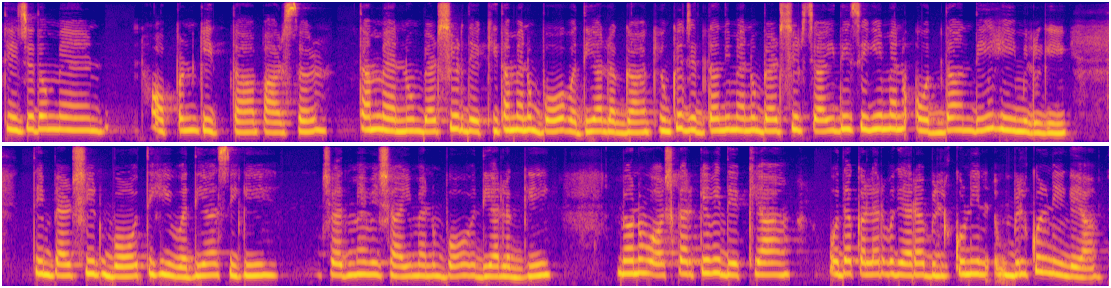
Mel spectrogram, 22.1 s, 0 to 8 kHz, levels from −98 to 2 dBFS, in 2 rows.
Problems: background conversations at intervals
